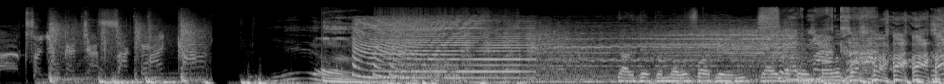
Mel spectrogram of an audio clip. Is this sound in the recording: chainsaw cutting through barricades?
no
